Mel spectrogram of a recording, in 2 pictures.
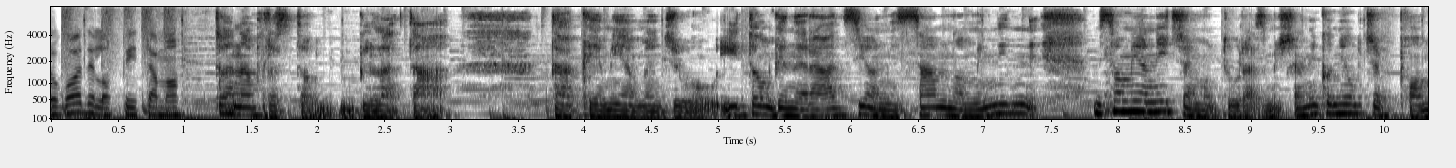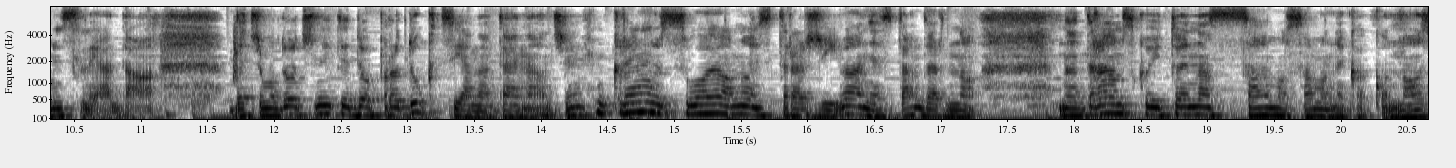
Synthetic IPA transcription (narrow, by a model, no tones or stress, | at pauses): d̪oɡod̪ilopiːt̪amot̪oːjenapɾo̞st̪o̞̰biːlˠat̪a̰ː | t̪aːke̞mijame̞d͡ʑṵḭt̪oːmɡe̞ne̞ɾaːt̪sijo̞misamno̞mininiːsmo̞mionit͡ʃe̞mut̪uːɾa̰zmḭːʃlʎalnikoniopt͡ɕe̞pʰo̞mislḭa̰d̪a̰ | d̪at͡ɕe̞mo̞d̪o̞ːt͡ɕinit̪id̪o̞pɾo̞d̪ukt̪sijanat̪aːjna̰ːt͡ʃinnismokɾe̞ːnujusʋo̞jeonoist̪ɾaʒiːʋaɲest̪and̪aɾd̪no̞̰ | nad̪ɾaːmskoit̪ojenaːsːamo̞samo̞neka̰ko̞̰no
